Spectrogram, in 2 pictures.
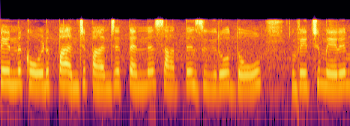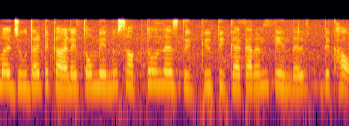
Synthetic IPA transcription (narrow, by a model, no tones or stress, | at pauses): pɪnkoːɽpəɲd͡ʒpəɲd͡ʒt̪ɪnsət̪ziːɾoːd̪oː | ʋɪt͡ʃmeːɾeːmɔːd͡ʒuːd̪aːʈɪkaːɽ̃eːt̪õːmɛːnũːsəbt̪õːnəzd̪iːkiːʈ̪iːkaːkəɾənkẽːnd̪əɾd̪ɪkʰaːoː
